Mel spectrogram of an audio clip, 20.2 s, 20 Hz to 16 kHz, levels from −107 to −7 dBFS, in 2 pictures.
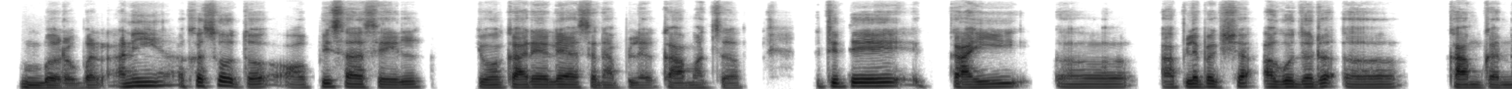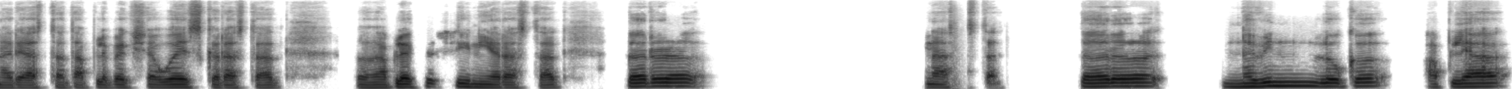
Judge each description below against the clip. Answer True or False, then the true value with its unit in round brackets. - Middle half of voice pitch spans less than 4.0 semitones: False (4.3 semitones)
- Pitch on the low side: True (115 Hz)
